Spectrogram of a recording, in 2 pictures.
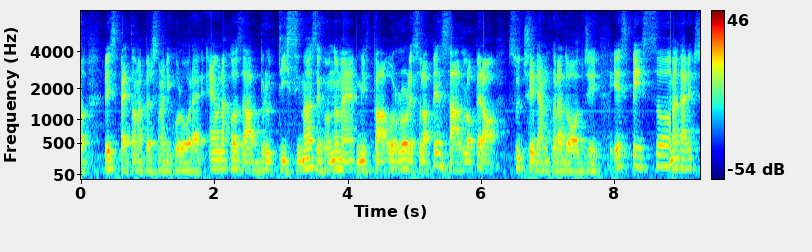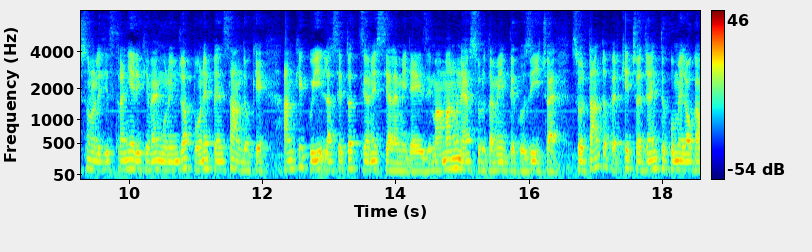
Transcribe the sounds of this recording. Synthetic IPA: o | rispɛt̪ːoaunapersoːnad̪ikoloːɾeɛunakɔːzabɾut̪ːisːimasekond̪omemifaʔorːoːɾesoːloapːensarlopeɾɔ | sut͡ʃːɛːd̪eaŋkoːɾad̪ɔd͡ʒːiespesːomaɡaːɾit͡ʃi̥soːnoleʎːist̪ɾanjɛːɾikevːɛŋɡonoind͡ʒapːoːnepensand̪ok̟e | a̰ŋkekwilasit̪ːwat̪sːjoːnesiːalamed̪ɛːzimamanːonɛasːolut̪ament̪ekozit͡ʃːoɛ | solt̪ant̪operket͡ʃɛd͡ʒɛnt̪ekomelɔːɡa

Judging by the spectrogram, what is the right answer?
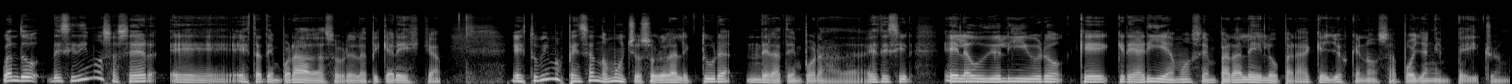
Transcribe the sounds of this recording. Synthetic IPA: kwand̪o̞ðe̞siðimo̞sase̞ɾeḛst̪at̪e̞mpo̞ɾað̞aso̞̰βɾe̞lapikaɾe̞ska̰ | est̪uβimo̞spe̞nsand̪o̞mut͡ʃo̞̰so̞βɾe̞lale̞k̚t̪uɾaðe̞lat̪e̞mpo̞ɾa̰ða̰e̞zðe̞siɾelawðjo̞liβɾo̞ke̞kɾe̞aɾiamo̞se̞mpaɾale̞lo̞paɾa̰ːke̞ʎo̞ske̞no̞̰sa̰po̞ʝaŋe̞mpḛjt̪ɾio̰n

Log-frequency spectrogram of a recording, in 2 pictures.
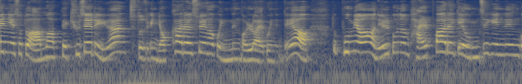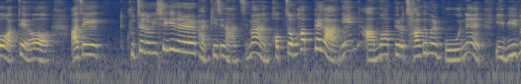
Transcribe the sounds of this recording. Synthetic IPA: eɲie̞sʰʌdoamuɦapʰe̞kjud͡ʑe̞ɾɯɭiɥiɦant͡ɕudod͡ʑʌɡinjʌkʰaɾɯɭsʰuɦe̞ŋɦaɡoinːɯnɡʌɭːoaɭɡoinːɯnde̞jo | t͈opomjʌniɭbunɯnpaɭp͈aɾɯɡe̞umd͡ʑiɡinɯnɡʌk͈atʰe̞jo | a̰d͡ʑik̚ | kut͡ɕʰe̞d͡ʑʌɡinɕʰiɡideɾɯɯɭpaɭkʰid͡ʑinanat͡ɕ͈ʰimanpʌp̚t͡ɕ͈ʌmɸwapʰe̞ɡaaɲina̰muɦapʰe̞ɾot͡ɕaɡɯmɯɭponɯn | imid

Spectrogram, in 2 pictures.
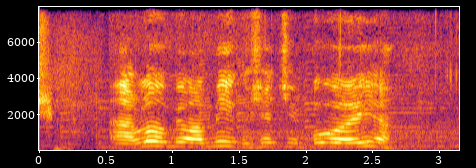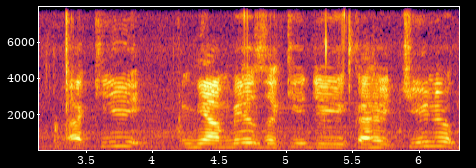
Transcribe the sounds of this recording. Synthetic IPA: alomewamiɡʊʒẽt͡ʃɪboɐi | aki | mĩɲɐmezakidɪkaɦet͡ʃĩnɐ

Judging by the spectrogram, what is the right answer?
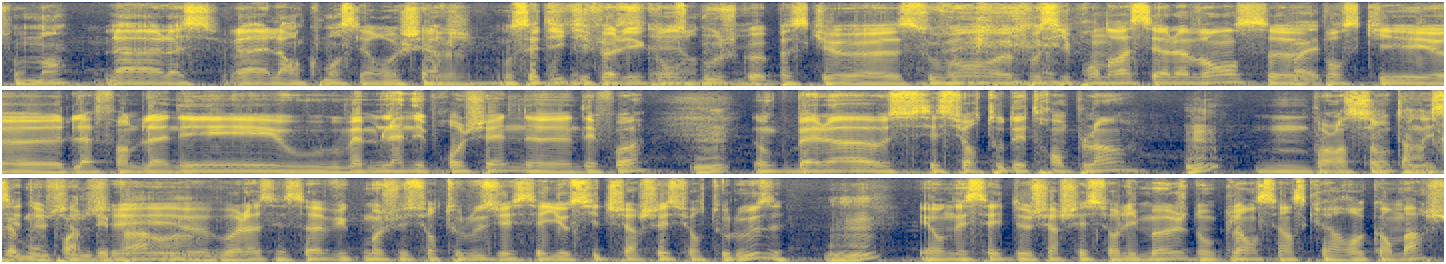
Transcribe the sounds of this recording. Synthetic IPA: mɔmɑ̃ | lala | alaɔ̃kɔmɑ̃sleʁəʃɛʁʃɔ̰̃sɛd̪ikilfalɛkɔ̃s̬əbuʒkwapaʁsə̥kəsuvɑ̃øfosipχɑ̃d̪ʁasealavɑ̃søpuʁsə̥kʲiɛød̪əlafɛ̃d̪əlaneumɛmlanepχɔʃɛnød̪efwa | d̪ɔ̃kbalaøsɛsyʁt̪ud̪ɛt̪χɑ̃plɛ̃ | puʁlɛ̃st̪ɑ̃kɔ̃nessɛjd̪əʃwɛ̃ʃd̪eøvwalasɛsavykmwaʒəʃɥisyʁt̪uluzʒesɛjosid̪əʃɛʁʃesyʁt̪uluz | ḛɔ̃nesɛjd̪əʃɛʁʃesyʁlimɔʒd̪ɔ̃klaɔ̃sɛɛ̃skχiaʁɔkɑ̃maʁʃ

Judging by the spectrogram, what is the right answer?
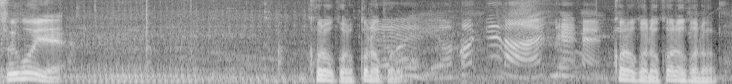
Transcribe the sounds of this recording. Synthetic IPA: sɨɡo̞id̪e | koɾokoɾokoɾokoɾo | koɾokoɾokoɾokoɾo

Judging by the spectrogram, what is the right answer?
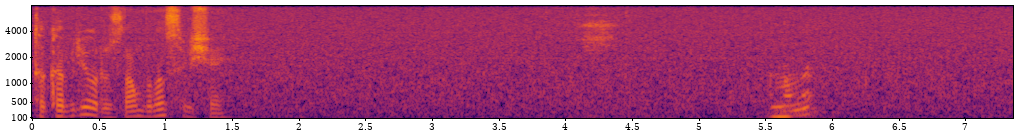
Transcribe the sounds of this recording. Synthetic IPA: t̪ʰakʰabilʲijo̞ɾuzd̪anbunasɯlˠbiʃej | amama

